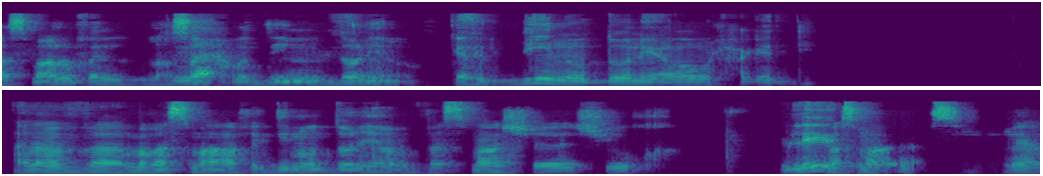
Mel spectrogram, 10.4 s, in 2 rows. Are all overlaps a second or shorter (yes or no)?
no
